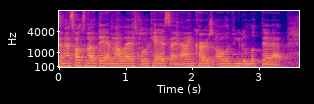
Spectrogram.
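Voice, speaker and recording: A woman is speaking here. You can hear echo from the room. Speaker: business strategy consultant. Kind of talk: live stream teaching. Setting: live stream on Instagram. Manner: fast.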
